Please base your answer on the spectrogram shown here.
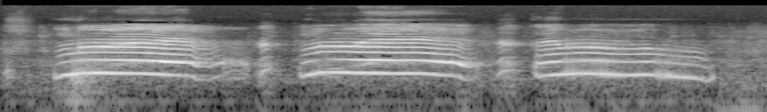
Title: Funny Babies Crying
